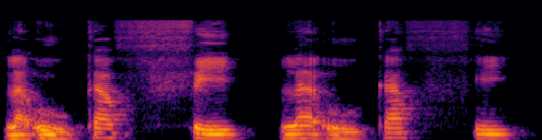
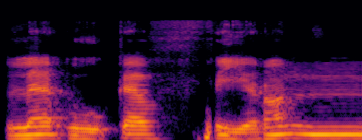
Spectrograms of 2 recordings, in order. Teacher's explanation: kalau yang di nun tasdid yang di nun itu bacanya seakan-akan kamu tahan enggak langsung selesai nunnya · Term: ghunah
